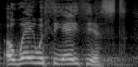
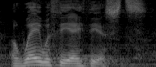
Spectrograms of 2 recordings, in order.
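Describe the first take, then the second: First: Raised and higher, a commanding call; proconsul's demand. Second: Softer, lower, with a laugh in it; ironic laugh. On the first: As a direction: order him to denounce them. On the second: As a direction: toss the words back with amusement. Polycarp turns the words around. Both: Acted.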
